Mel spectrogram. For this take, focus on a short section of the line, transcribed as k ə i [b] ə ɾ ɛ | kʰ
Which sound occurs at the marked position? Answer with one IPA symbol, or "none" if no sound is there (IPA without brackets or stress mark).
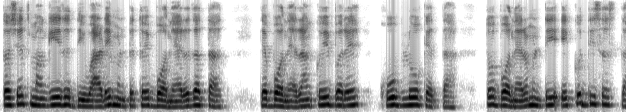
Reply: b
